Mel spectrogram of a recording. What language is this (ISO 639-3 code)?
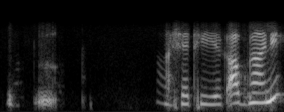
kas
